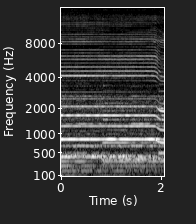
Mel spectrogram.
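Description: Slow pop ballad: a male voice holds one long sung note over the accompaniment, and the pitch slides down near the end.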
